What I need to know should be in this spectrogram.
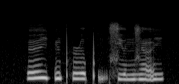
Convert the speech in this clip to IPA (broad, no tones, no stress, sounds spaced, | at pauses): ø i̯ ʔ ĩ pʰ ɹ ə pʼ ḭ sʲ o n z ə̃ i̯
